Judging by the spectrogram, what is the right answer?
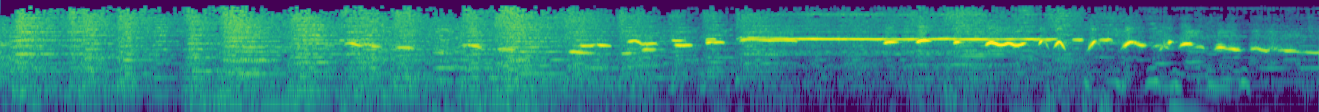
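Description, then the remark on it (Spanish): A person whistles a lively solo melody, the clear, bright notes sliding and trilling over a busy background, growing louder and more prominent toward the end. It is heard during the segment 'Dos apellidos vascos' presented by Es la Tarde. “se ha hecho un solo de silbido aquí, vamos, alucinante.”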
